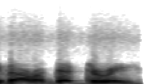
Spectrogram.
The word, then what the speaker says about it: valedictory: I think the accented syllable is D-I-C, valedictory.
